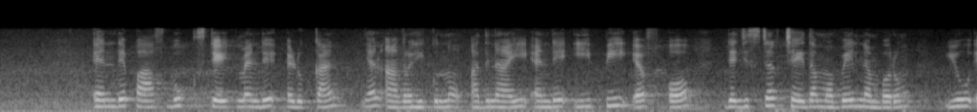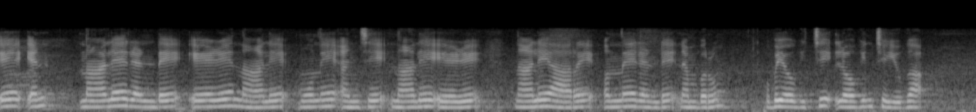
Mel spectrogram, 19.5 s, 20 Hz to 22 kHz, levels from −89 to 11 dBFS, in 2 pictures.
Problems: background sounds at intervals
